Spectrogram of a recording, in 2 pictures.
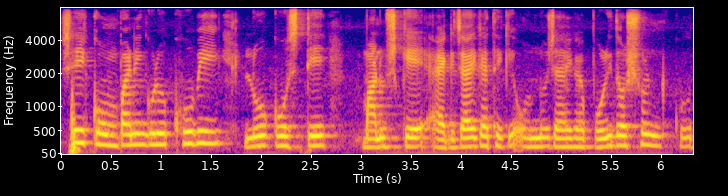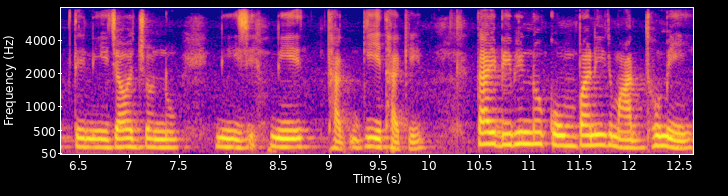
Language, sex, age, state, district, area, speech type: Bengali, female, 30-45, West Bengal, Paschim Medinipur, rural, spontaneous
